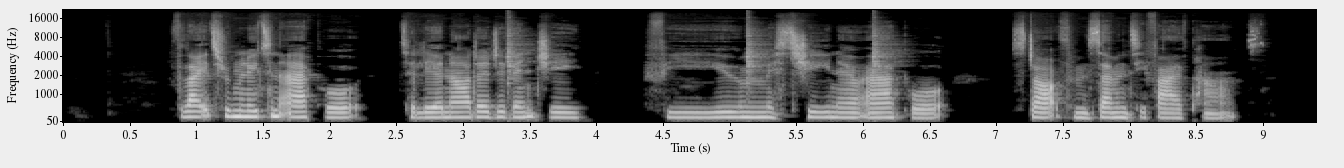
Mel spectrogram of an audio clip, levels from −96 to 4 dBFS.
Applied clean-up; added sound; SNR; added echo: classical method Wiener filter.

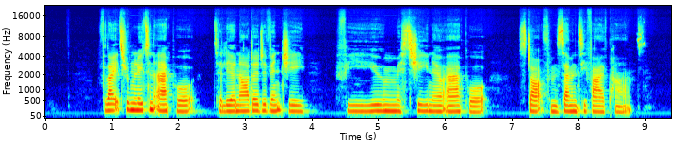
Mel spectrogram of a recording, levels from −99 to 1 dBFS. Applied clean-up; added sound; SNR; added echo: none; none; none; none.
